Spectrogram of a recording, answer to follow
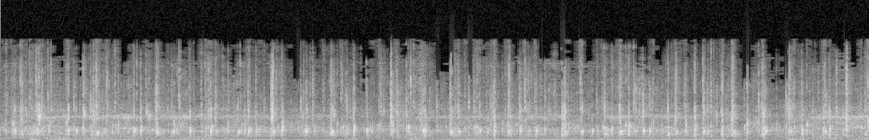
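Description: Crowd applauding, a dense patter of many hands clapping, over background music with a steady low bass note.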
